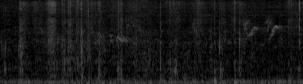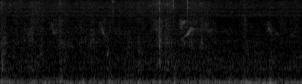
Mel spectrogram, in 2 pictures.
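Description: Faint, irregular scratching and clicking of a dog's paws and a monkey's hands digging in dry, pebbly earth.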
